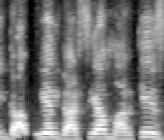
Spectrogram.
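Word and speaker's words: Gabriel García Márquez: इस वजह से नहीं, ये गाब्रिएल गार्सिया मार्केज़ जो है, ये सही उच्चारण स्पेनिश की तरफ से है।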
